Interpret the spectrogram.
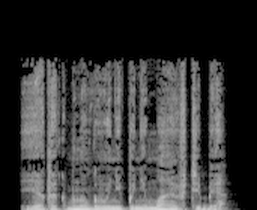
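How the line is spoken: Helpless mutter. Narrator (Russian): беспомощно пробормотал король

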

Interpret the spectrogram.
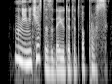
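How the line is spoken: Young woman's doubtful snort. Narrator (Russian): недоверчиво хмыкнула девица

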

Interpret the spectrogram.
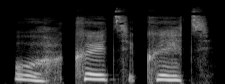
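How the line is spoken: Moaning. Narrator (Russian): застонал он

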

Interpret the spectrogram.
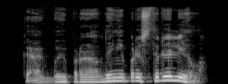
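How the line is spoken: Worried muttering. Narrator (Russian): пробормотал озабоченно Баранов

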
